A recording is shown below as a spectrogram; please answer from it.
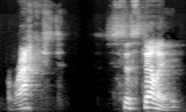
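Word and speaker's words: Rkatsiteli: It's spelled R-K-A-T, Rakstisteli, Rakstisteli, R-A-K-A-T-S-T-I-T-E-L-I.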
